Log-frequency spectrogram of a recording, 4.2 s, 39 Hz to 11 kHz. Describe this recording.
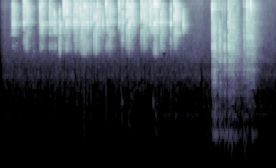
Rolling 2 die
A sound of 2 die rolling... and the number is?!
dice, game, games, play, rolling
